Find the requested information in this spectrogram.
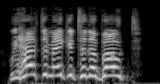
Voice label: arrive boat, teen girl, survivor voice; source engine; left 4 dead 2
